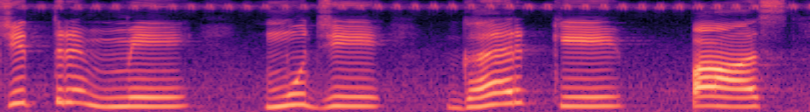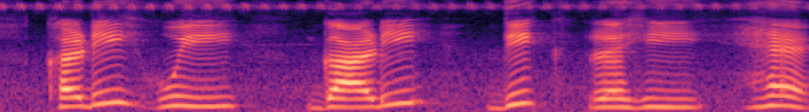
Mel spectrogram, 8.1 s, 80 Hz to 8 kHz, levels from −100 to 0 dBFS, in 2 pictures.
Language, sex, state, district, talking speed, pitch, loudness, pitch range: Hindi, female, Madhya Pradesh, Katni, 90 wpm, 240 Hz, -19 LUFS, 225-280 Hz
